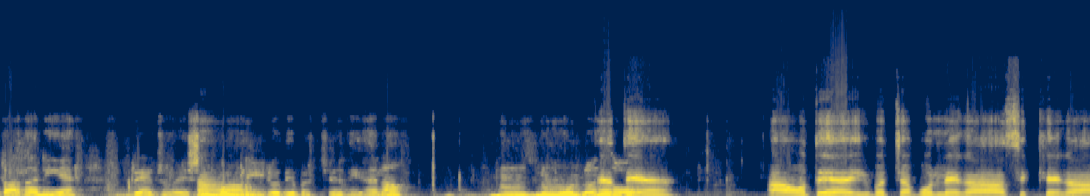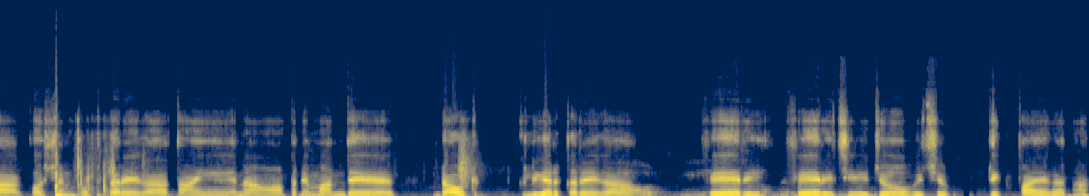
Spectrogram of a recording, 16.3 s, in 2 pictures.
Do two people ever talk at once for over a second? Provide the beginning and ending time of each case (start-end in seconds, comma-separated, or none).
13.5-15.4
